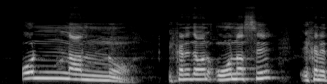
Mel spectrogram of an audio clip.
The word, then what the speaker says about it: অন্য: আর যদি ভাত অর্থ না হয়ে অপর বা ভিন্ন বা পর অর্থ হয়, তখন সেই শব্দটির উচ্চারণ হবে অন্য। অন্য, অথচ আমরা বলি অন্ন। অন্য উচ্চারণ এটি ভুল হবে, বলতে হবে অন্য।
